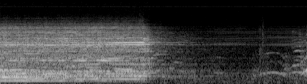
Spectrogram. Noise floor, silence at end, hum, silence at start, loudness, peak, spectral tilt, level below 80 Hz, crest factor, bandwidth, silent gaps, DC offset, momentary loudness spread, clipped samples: -45 dBFS; 0 s; none; 0 s; -16 LUFS; -6 dBFS; -3.5 dB/octave; -58 dBFS; 14 dB; over 20 kHz; none; under 0.1%; 18 LU; under 0.1%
